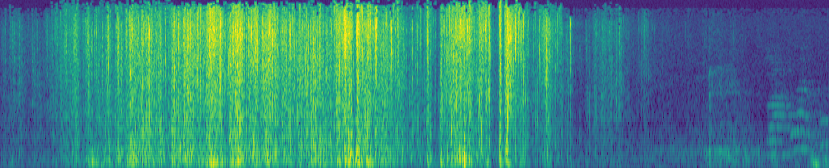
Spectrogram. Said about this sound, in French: Je vais vous faire entendre le bruit de sa vie. Et je vais demander à un enfant de me froisser cette feuille et vous allez écouter le bruit.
